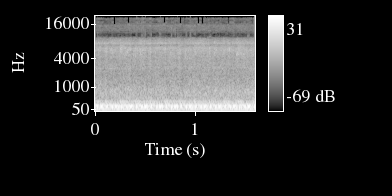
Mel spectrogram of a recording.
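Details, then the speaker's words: 1965 Mustang V8 warm idle, heard from the rear, just below 180° with the new electric fan and aluminium radiator: steady, even low rumble with regular firing pulse, no misses, no oil burning. "Sounds good from back here. Not missing or anything."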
